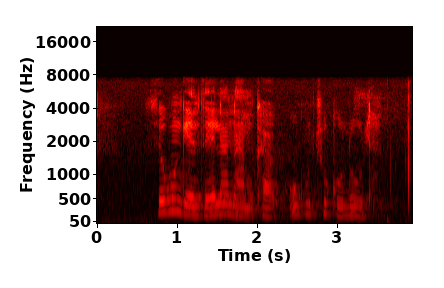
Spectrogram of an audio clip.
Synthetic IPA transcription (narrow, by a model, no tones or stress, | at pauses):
sok̬uŋɛnd͡zʱɛlanam̩kʰauk̬utʰuɡ̥ʱuluːla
